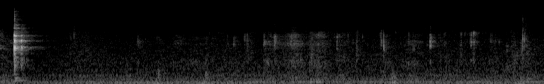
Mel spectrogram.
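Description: Close-miked chewing of noodles and seafood: small wet mouth clicks and smacks. There is one sharp, loud click right at the start.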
